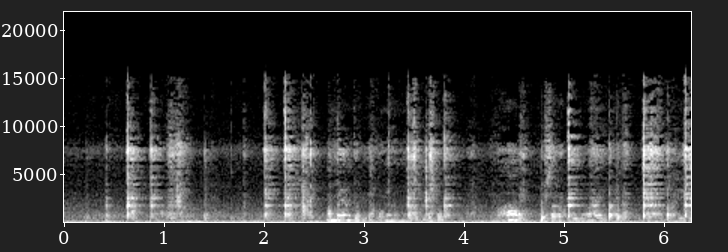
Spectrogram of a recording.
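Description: Kitchen utensils and dishware clinking and clattering irregularly as they are handled at a counter, over a steady low hum.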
